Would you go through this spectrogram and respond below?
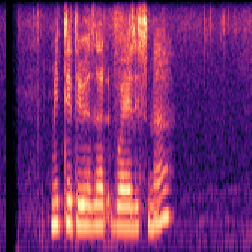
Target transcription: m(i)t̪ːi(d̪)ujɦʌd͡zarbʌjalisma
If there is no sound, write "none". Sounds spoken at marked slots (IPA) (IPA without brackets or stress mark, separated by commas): i, d̪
